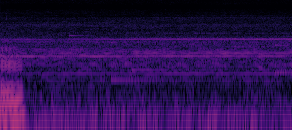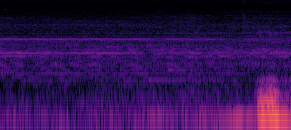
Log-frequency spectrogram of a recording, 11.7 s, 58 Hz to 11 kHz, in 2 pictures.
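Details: Lourdes massage cushion L (AX-HL168): steady low droning buzz as the motor drives the rollers; worn up-down rollers leave a gap, lifting and resonating under body weight from the gear/motor area; grease didn't help, roller shaft angle adjustment fixed it.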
